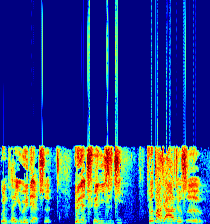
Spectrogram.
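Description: A man talks at a very fast pace in an animated tone. Noticeable background noise runs behind him. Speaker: journalist and history student. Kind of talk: lecture. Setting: salon talk with small audience.

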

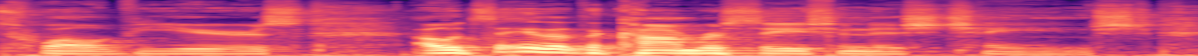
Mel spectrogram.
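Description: A man speaks at medium pitch and a fairly quick pace. Noticeable background noise can be heard. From US Northeast (Brooklyn, New York City). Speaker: mobility policy expert. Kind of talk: interview podcast.

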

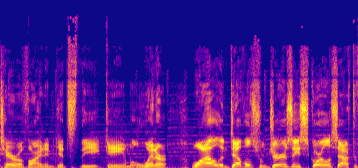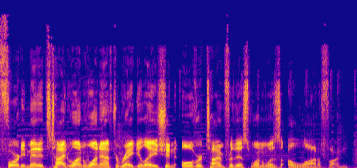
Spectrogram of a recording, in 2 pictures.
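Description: Over music in the background, a man sounds upbeat and excited, his pitch swinging very widely. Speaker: radio sports host. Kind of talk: sports radio recap, recapping highlights. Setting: radio studio. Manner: upbeat, excited, conversational.

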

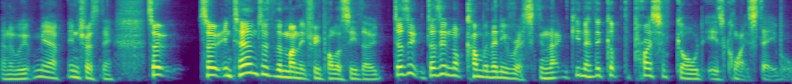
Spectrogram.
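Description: A man with a southern English accent talks very fast in a high pitch with very wide swings, the sound dry and close with no echo. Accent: English (southern England). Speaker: podcast host. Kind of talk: interview. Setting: remote call.

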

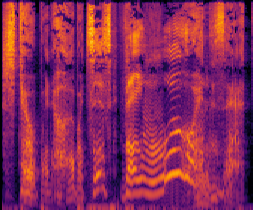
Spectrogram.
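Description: This is a put-on character voice with a growling sound. The delivery is very slow.

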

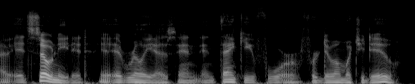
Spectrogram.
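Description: Fairly low-pitched, a man with an unremarkable speaking voice talks at a moderate pace with fairly even intonation in a very clean recording with a silent background. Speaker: podcast host. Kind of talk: interview.

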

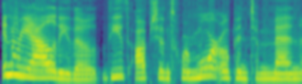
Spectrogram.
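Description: With an American accent, a woman in an ordinary speaking voice talks at a moderate pace and fairly high pitch with lively intonation, in a very clean, dry, close recording with no echo and a silent background. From Massachusetts, US. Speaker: history teacher. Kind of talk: scripted narration.

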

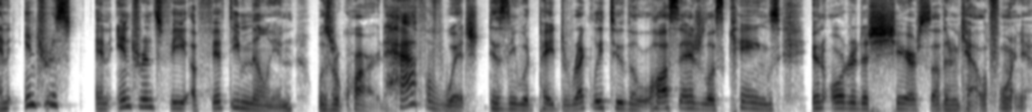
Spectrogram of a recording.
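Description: An ordinary speaking voice at a moderate pace with ordinary pitch variation, dry and close with no echo. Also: man, fairly high pitch for a man. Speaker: podcast host. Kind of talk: casual chat. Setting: studio. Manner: upbeat, laughs often.

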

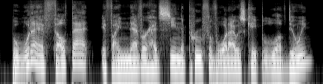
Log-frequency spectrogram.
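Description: With a plain, everyday voice, a man speaks in an American accent at a moderate pace and medium pitch, with ordinary pitch variation and a dry, close sound with no echo. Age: 30s. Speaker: podcast host. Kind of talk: scripted narration.

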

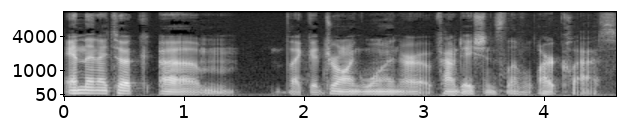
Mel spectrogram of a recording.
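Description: A man's fairly low-pitched voice with a bright, sharp tone and an American accent, at a moderate pace, in a very clean recording with a silent background. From US South, San Antonio, Texas. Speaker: urban sketcher and artist. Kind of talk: casual interview.

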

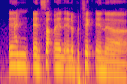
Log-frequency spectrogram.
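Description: Noticeable background noise runs under the recording. A man speaks with lively intonation. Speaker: guest. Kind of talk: casual chat.

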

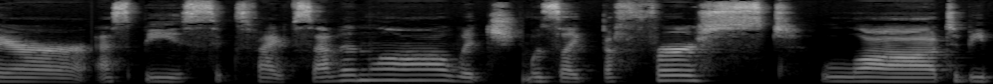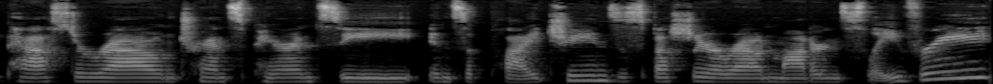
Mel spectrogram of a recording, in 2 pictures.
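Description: An unremarkable speaking voice with an American accent talks at a fairly slow pace. Pitch variation is ordinary. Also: woman, very clean recording, silent background. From US Midwest, outside Chicago. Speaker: labor rights program manager. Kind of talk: casual interview.

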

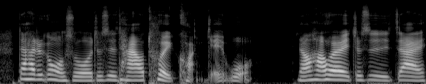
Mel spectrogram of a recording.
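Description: In a very clean recording with a silent background, a woman with a Taiwanese accent speaks at medium pitch and a moderate pace, with ordinary pitch variation. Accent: Taiwanese Mandarin. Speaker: podcast co-host. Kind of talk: casual chat.

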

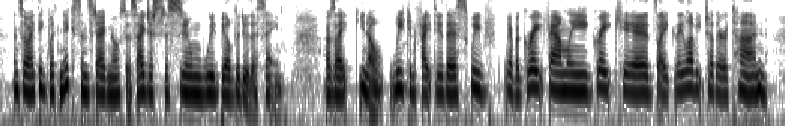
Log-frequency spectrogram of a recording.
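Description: On a very clean recording with a silent background, a woman with an American accent speaks fairly quickly in an unremarkable speaking voice of medium pitch with fairly even intonation. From Utah. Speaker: bereaved mother, foundation co-founder. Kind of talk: casual interview.

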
